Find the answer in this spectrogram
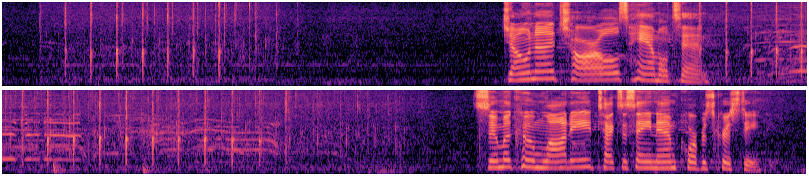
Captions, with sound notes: (audience cheering and applauding) Jonah Charles Hamilton. (audience cheering and applauding) Summa Cum Laude, Texas A&M Corpus Christi.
